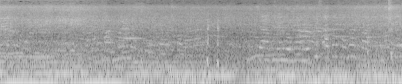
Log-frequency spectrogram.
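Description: Outdoor roadside ambience: a steady low rumble, heaviest in the first couple of seconds, with people talking faintly in the background.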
